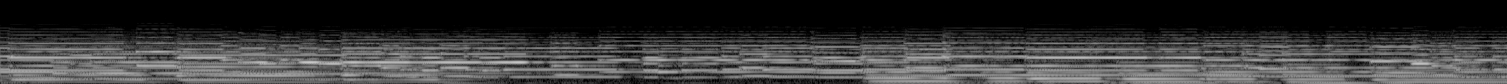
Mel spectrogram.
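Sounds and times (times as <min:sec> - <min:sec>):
church organ chords: 0:00.0 - 0:15.0.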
